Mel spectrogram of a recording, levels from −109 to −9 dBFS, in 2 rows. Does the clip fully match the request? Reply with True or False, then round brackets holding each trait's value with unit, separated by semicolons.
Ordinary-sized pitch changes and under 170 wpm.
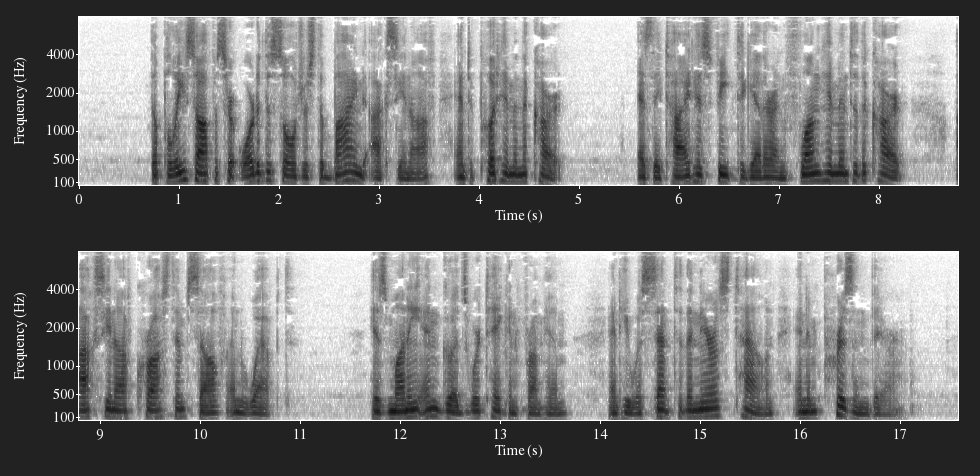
False (4.4 semitones; 175 wpm)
